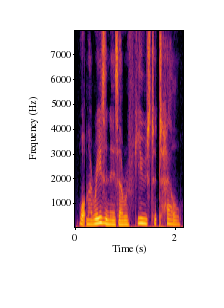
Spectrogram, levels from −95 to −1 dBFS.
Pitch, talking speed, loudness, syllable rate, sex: 175 Hz, 220 wpm, -16 LUFS, 5.5 syllables/s, female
